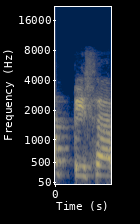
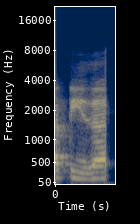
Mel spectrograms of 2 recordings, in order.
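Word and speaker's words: Pisa: मैं तो भी पहले ना पिसा पिसा बोलता रहता था, मुझे बाद में पता चला पिज्जा। इटालियन में पिज्जा 4 लेटर नाम को भी नहीं उन्होंने छोड़ा। उन्होंने तुसी ये एस को Z ही बोलते हैं ना, पिज्जा।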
